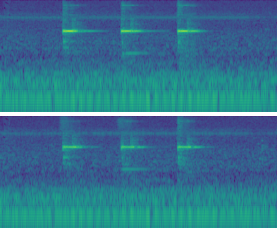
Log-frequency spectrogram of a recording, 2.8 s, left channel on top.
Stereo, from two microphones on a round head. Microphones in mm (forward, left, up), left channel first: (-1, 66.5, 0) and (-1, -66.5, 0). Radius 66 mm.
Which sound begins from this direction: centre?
A microwave, at 0.6 s.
